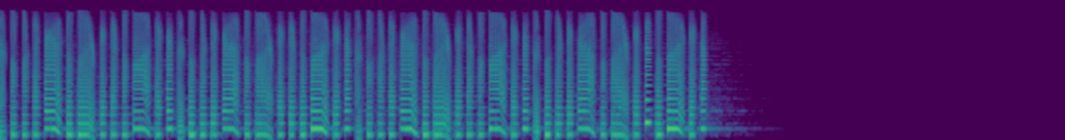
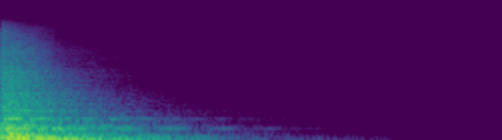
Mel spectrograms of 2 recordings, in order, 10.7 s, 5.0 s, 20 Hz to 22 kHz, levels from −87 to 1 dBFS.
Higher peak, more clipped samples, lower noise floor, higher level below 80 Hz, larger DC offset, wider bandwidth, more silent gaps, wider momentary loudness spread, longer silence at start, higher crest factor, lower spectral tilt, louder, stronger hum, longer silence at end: second, -12 dBFS vs -2 dBFS; neither; about the same, -89 dBFS vs under -90 dBFS; second, -62 dBFS vs -24 dBFS; neither; first, 17 kHz vs 10.5 kHz; neither; second, 5 LU vs 25 LU; about the same, 0 s vs 0 s; about the same, 22 dB vs 20 dB; second, -4 dB/octave vs -7 dB/octave; second, -31 LUFS vs -22 LUFS; neither; about the same, 3.45 s vs 3.45 s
